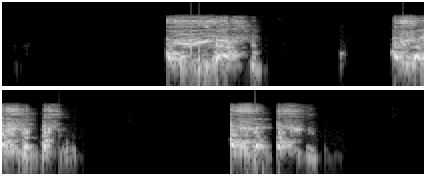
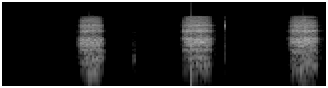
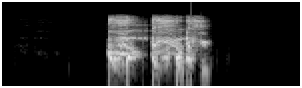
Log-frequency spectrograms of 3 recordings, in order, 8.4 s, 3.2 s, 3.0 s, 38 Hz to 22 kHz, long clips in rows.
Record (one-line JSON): {"three_cough_length": "8.4 s", "three_cough_amplitude": 32767, "three_cough_signal_mean_std_ratio": 0.41, "exhalation_length": "3.2 s", "exhalation_amplitude": 5111, "exhalation_signal_mean_std_ratio": 0.41, "cough_length": "3.0 s", "cough_amplitude": 32180, "cough_signal_mean_std_ratio": 0.43, "survey_phase": "alpha (2021-03-01 to 2021-08-12)", "age": "18-44", "gender": "Male", "wearing_mask": "No", "symptom_cough_any": true, "symptom_fatigue": true, "symptom_headache": true, "symptom_onset": "3 days", "smoker_status": "Never smoked", "respiratory_condition_asthma": false, "respiratory_condition_other": false, "recruitment_source": "Test and Trace", "submission_delay": "2 days", "covid_test_result": "Positive", "covid_test_method": "RT-qPCR", "covid_ct_value": 18.6, "covid_ct_gene": "ORF1ab gene", "covid_ct_mean": 19.4, "covid_viral_load": "430000 copies/ml", "covid_viral_load_category": "Low viral load (10K-1M copies/ml)"}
